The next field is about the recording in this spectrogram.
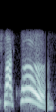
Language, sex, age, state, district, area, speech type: Bodo, female, 60+, Assam, Chirang, rural, conversation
